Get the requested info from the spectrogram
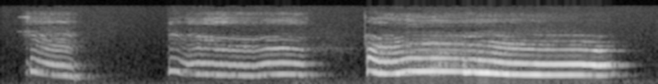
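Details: Dog howls after its best canine companion leaves the house, giving three howls: a short falling cry, a slightly longer level wail, then a long sustained howl that wavers and slowly drops in pitch.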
